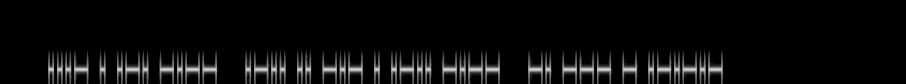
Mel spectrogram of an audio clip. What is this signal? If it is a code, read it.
Morse code, heard as a keyed tone, about 28 wpm, 700 Hz. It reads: VERY LIKELY NOT.
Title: Sentences from Top 600 Words 28wpm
